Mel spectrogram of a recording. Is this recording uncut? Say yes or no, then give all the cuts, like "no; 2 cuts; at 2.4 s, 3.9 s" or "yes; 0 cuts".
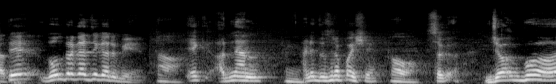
yes; 0 cuts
